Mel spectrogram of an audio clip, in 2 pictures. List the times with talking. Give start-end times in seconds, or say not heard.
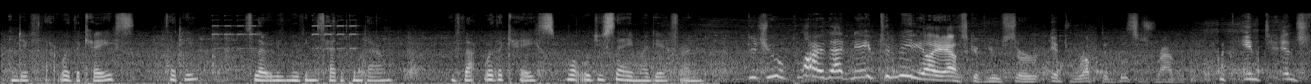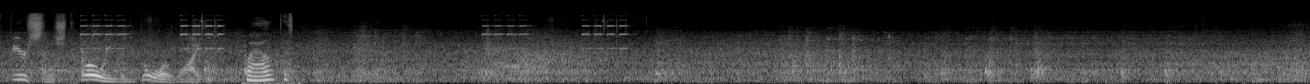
0.0-16.1.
